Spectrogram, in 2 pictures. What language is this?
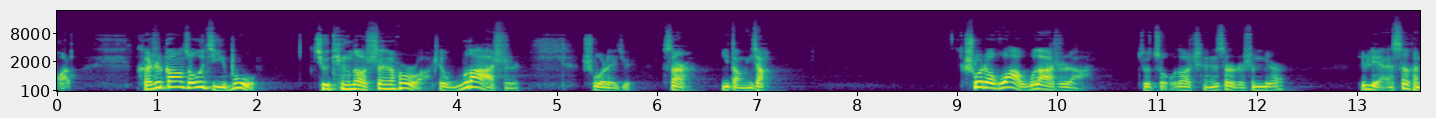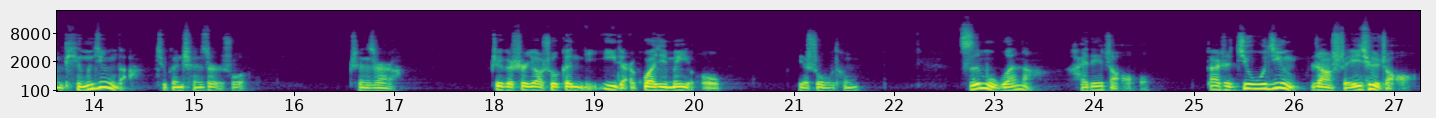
Chinese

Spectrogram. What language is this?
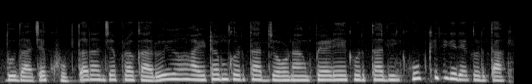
Konkani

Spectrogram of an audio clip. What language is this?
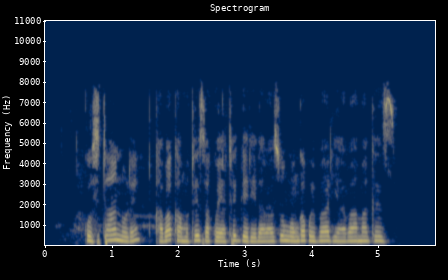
Ganda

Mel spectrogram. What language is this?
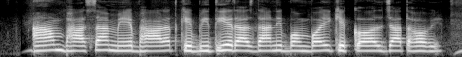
Bhojpuri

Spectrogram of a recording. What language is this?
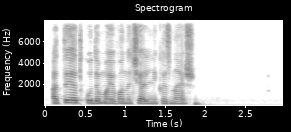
Russian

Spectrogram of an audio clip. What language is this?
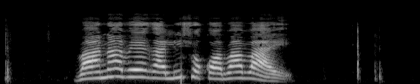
Taita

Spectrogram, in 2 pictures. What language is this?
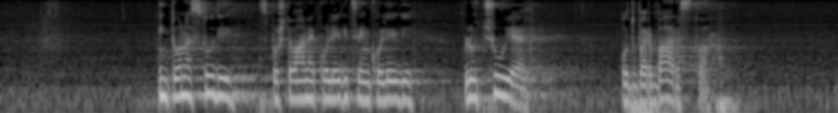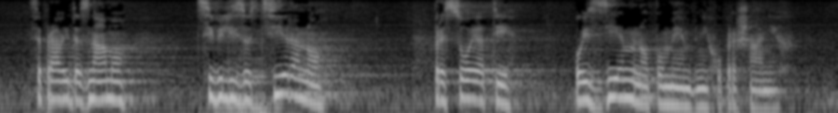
Slovenian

